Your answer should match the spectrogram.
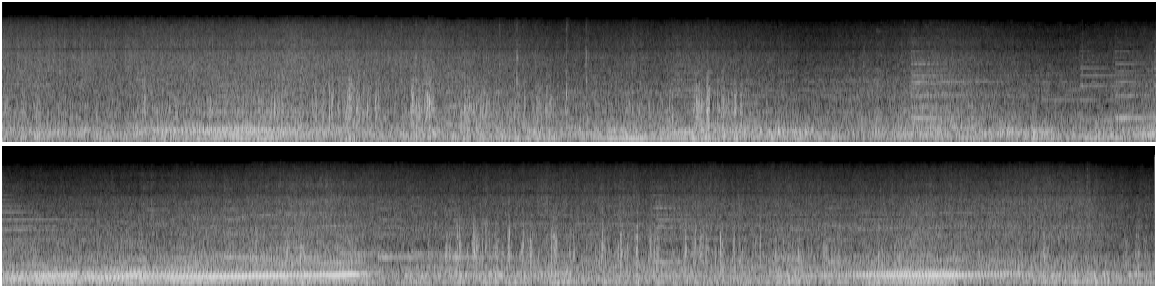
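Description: Chevrolet Camaro's engine heard from inside the cabin while driven on a track: it runs steadily at part throttle, then pulls up in pitch under acceleration from about eight and a half seconds in and drops off sharply at an upshift a little after eleven seconds.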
